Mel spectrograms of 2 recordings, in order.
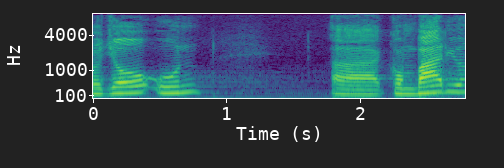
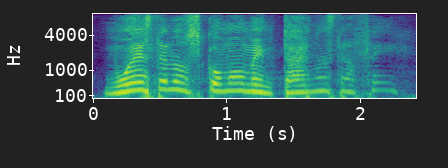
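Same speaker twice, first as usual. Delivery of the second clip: higher, louder, slow plea; pleading apostles; 5 semitones higher, 8 dB louder than usual. Acted. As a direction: beg the Lord for more faith. (súplica alta y fuerte de los apóstoles)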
